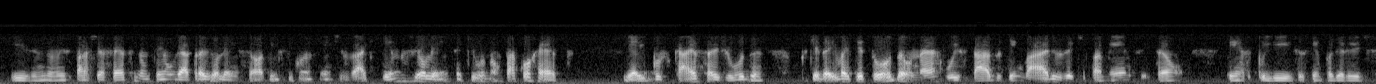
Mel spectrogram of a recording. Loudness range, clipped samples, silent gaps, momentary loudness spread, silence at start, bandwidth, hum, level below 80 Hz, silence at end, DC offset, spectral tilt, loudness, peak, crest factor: 4 LU; under 0.1%; none; 9 LU; 0.1 s; 8.4 kHz; none; -54 dBFS; 0.15 s; under 0.1%; -8 dB/octave; -17 LUFS; 0 dBFS; 16 dB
